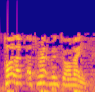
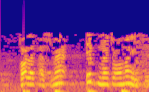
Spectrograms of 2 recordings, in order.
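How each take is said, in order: First: The phrase runs on without a pause after Asma. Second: There is a pause after Asma before the rest. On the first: Another person answered with the woman's full name. "إنما لو العبارة متصلة تقول إيه؟ أسماء بنت" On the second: The woman herself answered, naming her father. "لأن نبتدي بهمزة قطع"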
